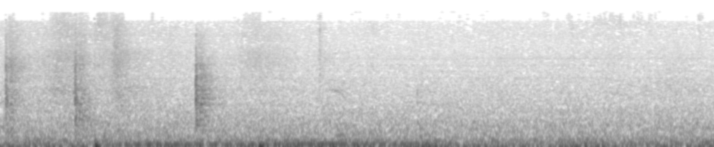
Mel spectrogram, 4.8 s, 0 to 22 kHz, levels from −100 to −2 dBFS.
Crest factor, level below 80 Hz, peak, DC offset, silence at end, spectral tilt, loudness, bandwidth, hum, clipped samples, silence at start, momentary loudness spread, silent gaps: 20 dB; -48 dBFS; -24 dBFS; under 0.1%; 0 s; -4.5 dB/octave; -49 LUFS; 16.5 kHz; none; under 0.1%; 0 s; 7 LU; none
